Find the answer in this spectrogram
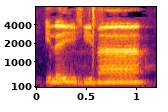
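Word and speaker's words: إليهِما: ইলাইহি, ইলাইহিমা, ইলাইহিম, ইলাইহা, ইলাইহিমা, হিমা কিন্তু হুমা না, হিমা, ইলাইহিমা, ইলাইহি, ইলাইহিমা, ইলাইহুন্না, ঠিক আছে?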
